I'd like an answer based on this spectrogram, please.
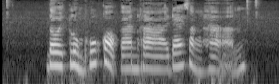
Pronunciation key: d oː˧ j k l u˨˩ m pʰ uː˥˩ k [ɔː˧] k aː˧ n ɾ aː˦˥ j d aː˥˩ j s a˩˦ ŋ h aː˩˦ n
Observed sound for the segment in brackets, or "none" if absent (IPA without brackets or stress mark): ɔː˨˩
